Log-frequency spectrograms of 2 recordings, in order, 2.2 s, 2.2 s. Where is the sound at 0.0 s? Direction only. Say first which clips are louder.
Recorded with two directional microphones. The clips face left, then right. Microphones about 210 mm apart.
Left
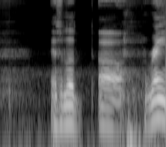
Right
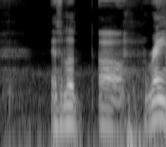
Left 3 dB; 40° left (ahead or behind).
